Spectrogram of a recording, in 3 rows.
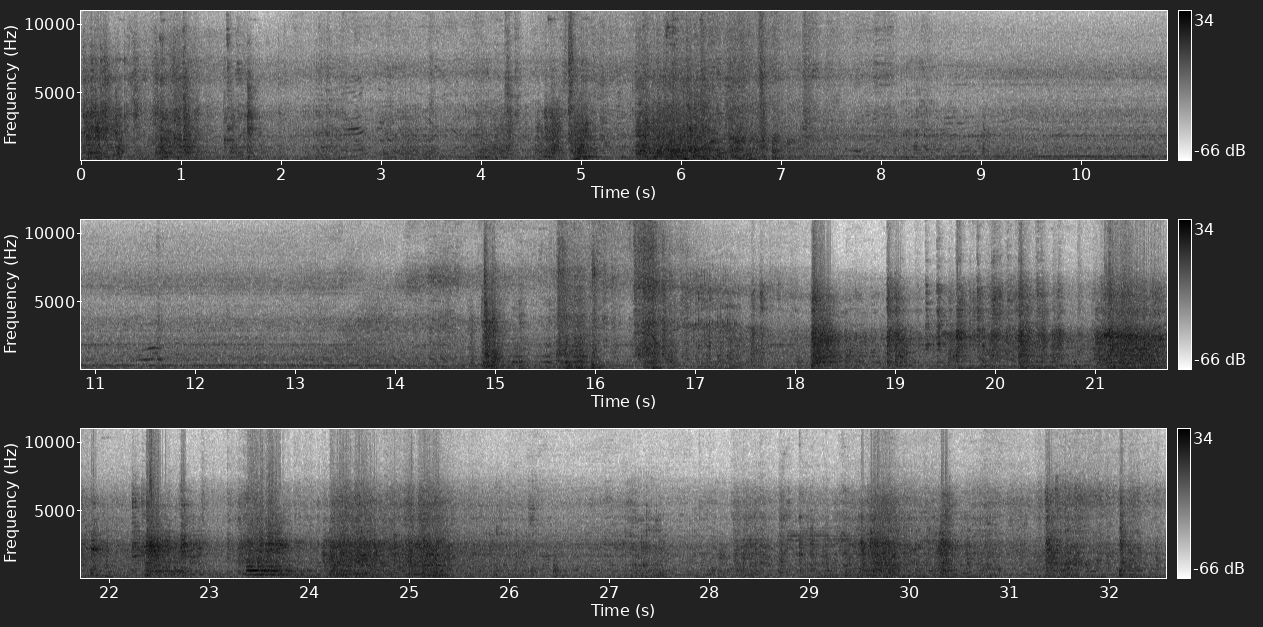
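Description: Manitou TLB 844S backhoe loader running while its bucket smashes through a masonry wall. The engine drones steadily, broken by repeated loud crashes of concrete and debris falling, most of them in the second half.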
